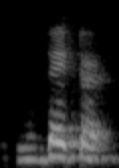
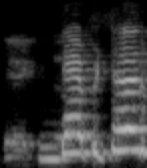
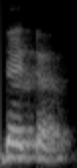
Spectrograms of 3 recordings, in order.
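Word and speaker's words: debtor: में क्या बोलते हैं डेटर डेबिटर नहीं बी साइलेंट होता है अपने बोलते है डेटर ठीक है तो अपने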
